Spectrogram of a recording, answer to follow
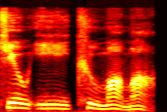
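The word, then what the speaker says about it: kyōiku mama: Kyokamama is a Japanese term pronounced kyo-e-ku-ma-ma.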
